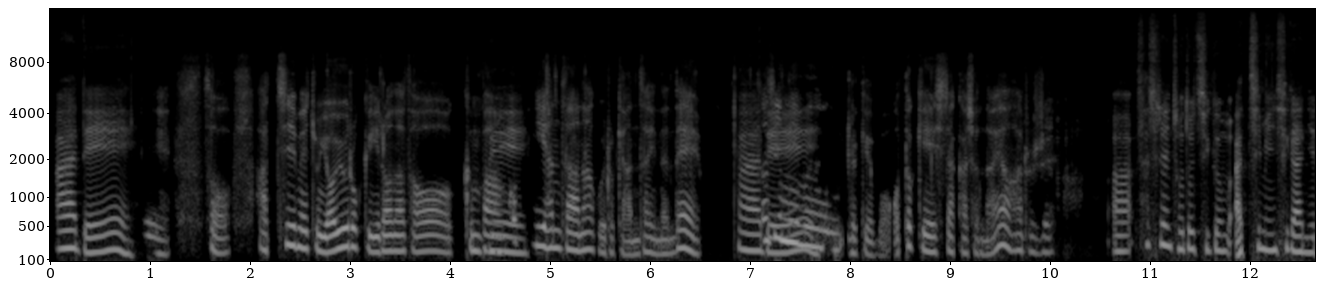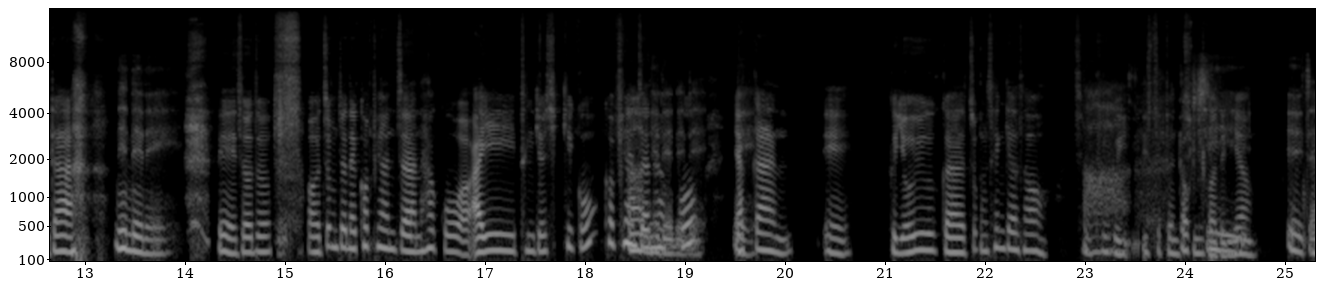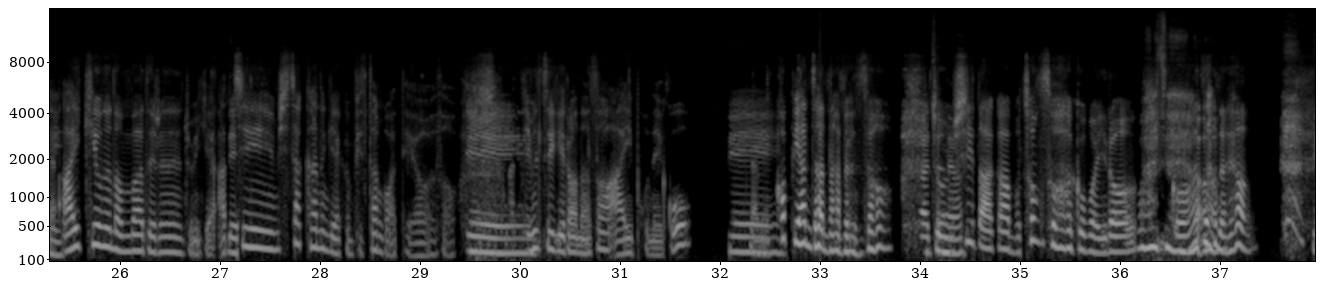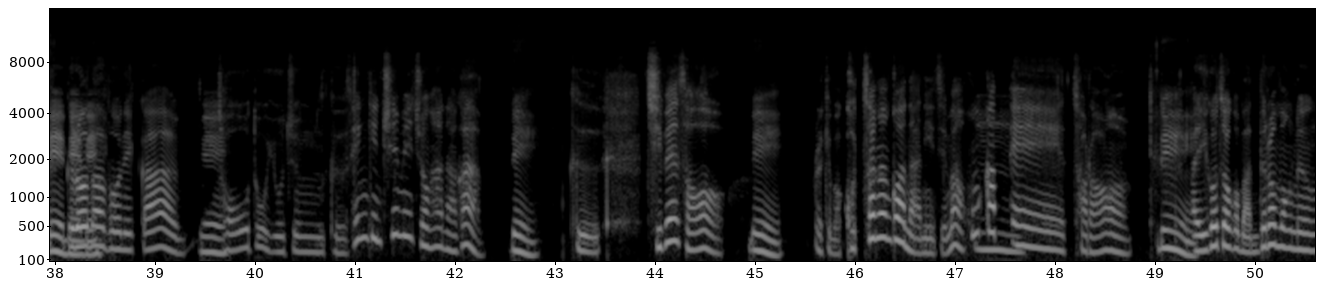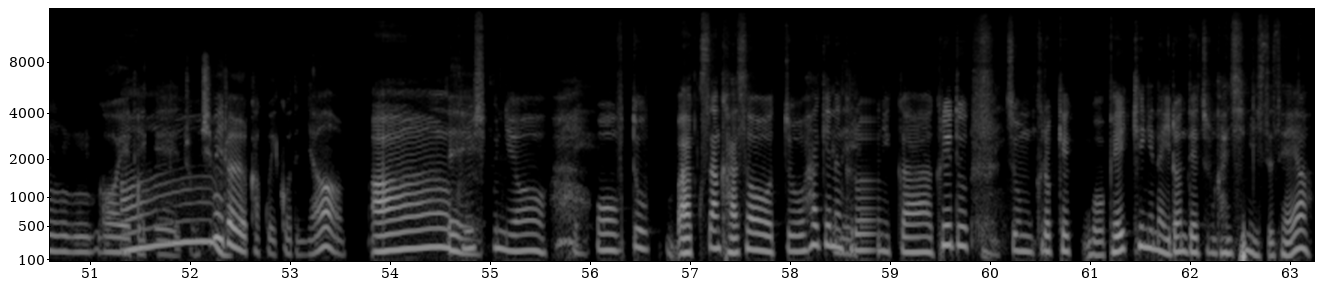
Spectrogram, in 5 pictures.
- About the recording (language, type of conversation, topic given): Korean, unstructured, 스트레스를 해소하는 데 가장 도움이 되는 취미는 무엇인가요?
- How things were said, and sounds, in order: tapping; other background noise; laugh; laughing while speaking: "하면서"; laughing while speaking: "맞아요"; laughing while speaking: "청소하고"; laughing while speaking: "하잖아요"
